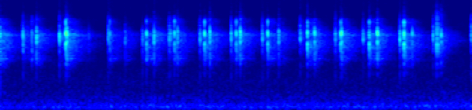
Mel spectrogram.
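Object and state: Glass pumpkin candle jar.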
